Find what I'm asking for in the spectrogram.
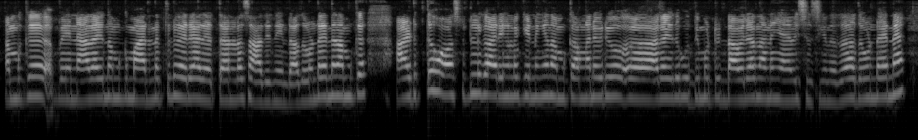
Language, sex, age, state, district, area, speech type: Malayalam, female, 45-60, Kerala, Kozhikode, urban, spontaneous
